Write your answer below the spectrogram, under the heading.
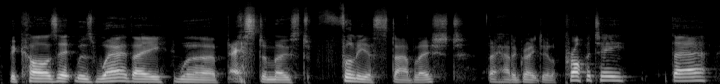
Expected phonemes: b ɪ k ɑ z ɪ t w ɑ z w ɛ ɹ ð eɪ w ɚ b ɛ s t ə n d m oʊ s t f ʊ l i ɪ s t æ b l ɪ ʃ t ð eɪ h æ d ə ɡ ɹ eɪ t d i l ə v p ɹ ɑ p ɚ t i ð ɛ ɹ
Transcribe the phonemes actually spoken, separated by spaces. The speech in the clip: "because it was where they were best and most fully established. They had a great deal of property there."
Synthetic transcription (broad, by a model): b ɪ k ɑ z ɪ t w ɑ z w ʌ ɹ ð eɪ w ɚ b ɛ s t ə m oʊ s t f ʊ l i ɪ s t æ b l ɪ ʃ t ð eɪ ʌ d ə ɡ ɹ eɪ t d i l ə v p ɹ ɑ p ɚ t i ð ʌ ɹ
